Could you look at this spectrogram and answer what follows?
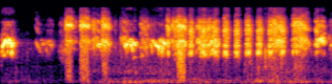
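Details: Budgerigars in an aviary colony, yellow red-eyed birds among them, producing a dense wash of overlapping scratchy chirps and squeaks with almost no gaps.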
